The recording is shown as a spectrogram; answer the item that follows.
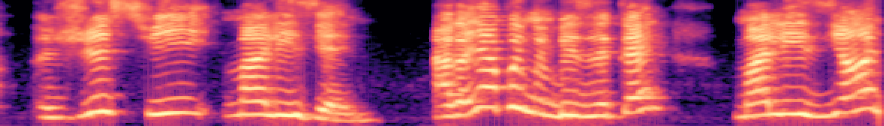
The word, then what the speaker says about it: malaisien: Satu S bunyi dia macam huruf Z. Okay? Je suis malaisien.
